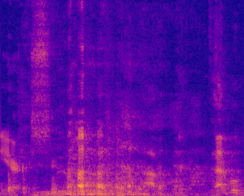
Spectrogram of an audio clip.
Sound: members laughing

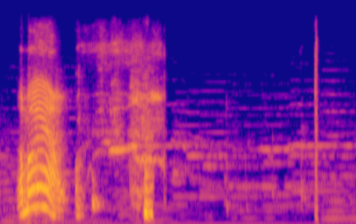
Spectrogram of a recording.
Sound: laughter

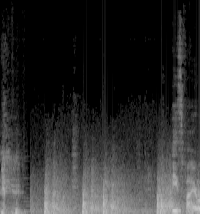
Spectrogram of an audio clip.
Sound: loud banging noise

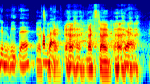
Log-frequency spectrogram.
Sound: laughter

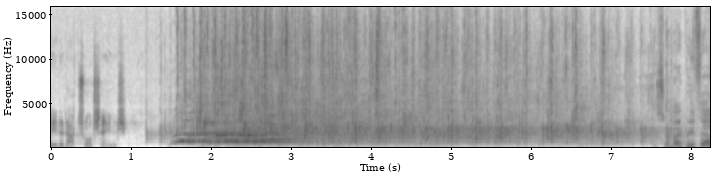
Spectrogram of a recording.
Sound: applause

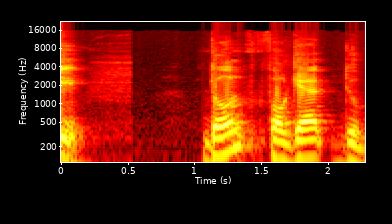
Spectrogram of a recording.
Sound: inhale

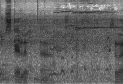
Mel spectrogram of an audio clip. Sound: laughs

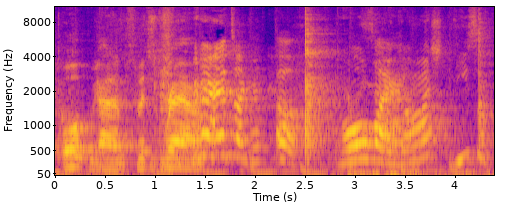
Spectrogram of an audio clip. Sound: laughs loudly

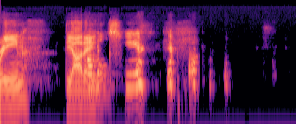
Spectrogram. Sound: laughs

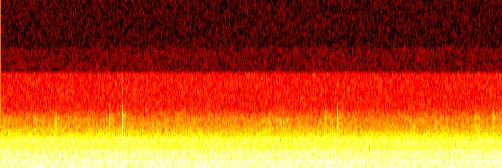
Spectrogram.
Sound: mouse clicking

